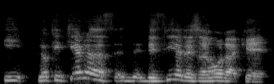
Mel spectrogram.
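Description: A man who is not a native Spanish speaker gives an academic talk with a foreign accent, halting and often searching for words. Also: fairly high pitch, lively intonation, a bit bright. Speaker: law professor, visiting lecturer.

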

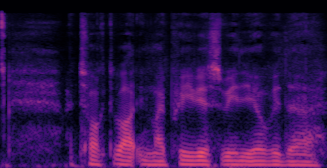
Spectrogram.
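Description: A man's voice: deep voice, little pitch movement, fairly quick, a little mellow, no room sound, low-quality recording. A Norwegian man in his forties with a Norwegian accent, talking earnestly into a phone held at arm's length in a pine forest, with frequent restarts. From Norway. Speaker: vlogger. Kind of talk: casual philosophical monologue.

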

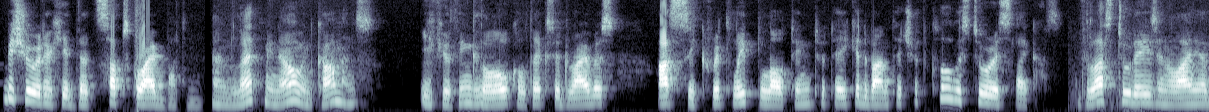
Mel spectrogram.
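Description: A man's voice: on the high side, darkish tone. Playful man vlogging with a lapel mic. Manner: playful, jokey asides. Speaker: travel vlogger. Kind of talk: scripted travel vlog narration. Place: home room, indoors.

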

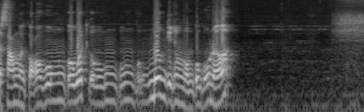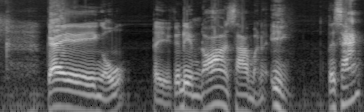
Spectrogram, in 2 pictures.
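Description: Man, ghost story narration, colloquial and repetitive, middling pitch.

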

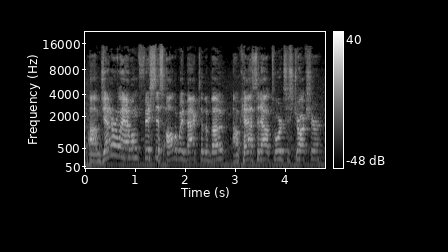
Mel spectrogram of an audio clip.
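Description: In a casual gear review shot in his living room, a middle-aged fishing channel host holds lures up to his webcam and talks a little fast. His tone is relaxed and practical, and his voice sits fairly high for a man. The audio quality is poor, with a faint hum from an air conditioner.

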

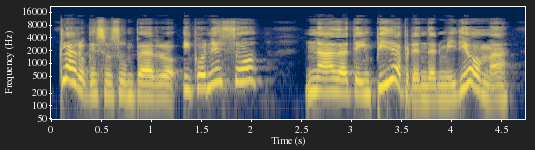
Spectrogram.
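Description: Woman voicing a patient storybook cow, Rioplatense accent, lively pitch. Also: normal speed. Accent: Rioplatense Spanish. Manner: patient, instructive. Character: patient matter-of-fact female cow.

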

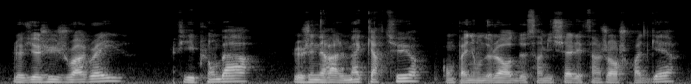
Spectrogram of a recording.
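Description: Man reading an audiobook aloud. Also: lowish voice. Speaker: audiobook reader. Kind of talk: scripted audiobook narration.

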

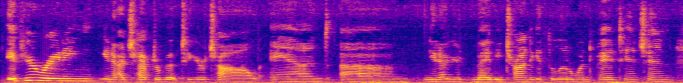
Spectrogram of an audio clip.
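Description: A fairly low-pitched woman talks at a moderate pace, a middle-aged homeschooling mom rambling to her YouTube audience with self-deprecating humor. The setting is a small room in her home. Her distant mic also catches a noisy room.

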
